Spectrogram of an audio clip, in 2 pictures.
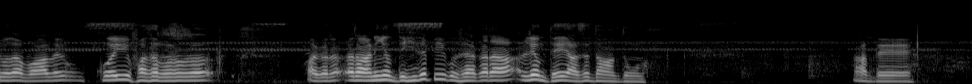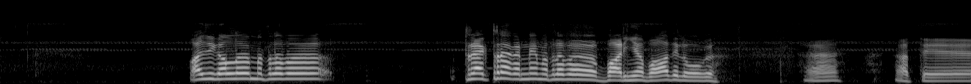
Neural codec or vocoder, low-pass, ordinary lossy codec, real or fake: none; 7.2 kHz; none; real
